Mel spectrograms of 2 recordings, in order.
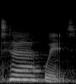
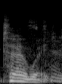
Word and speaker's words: Tyrwhitt: How do you pronounce that? Turwit. Turwit.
